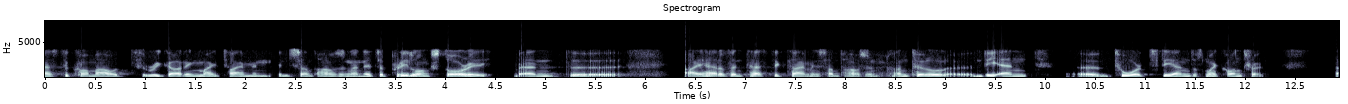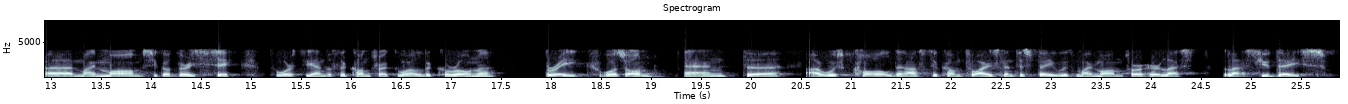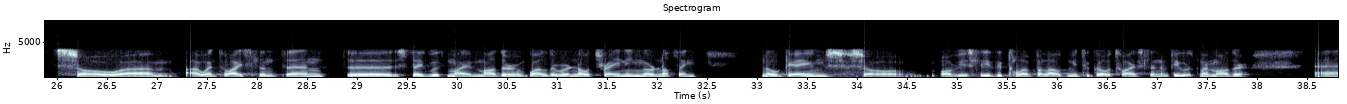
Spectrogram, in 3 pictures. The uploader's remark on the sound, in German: Er packt am Telefon.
